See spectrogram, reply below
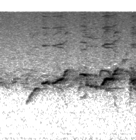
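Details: Morning song of a common blackbird, a continuous rising and falling fluted warble that swells in the second half, clear and unhurried against a still background.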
